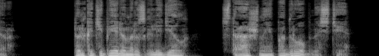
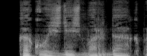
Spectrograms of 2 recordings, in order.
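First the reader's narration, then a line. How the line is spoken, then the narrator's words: Whispered. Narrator (Russian): прошептала Ксения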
